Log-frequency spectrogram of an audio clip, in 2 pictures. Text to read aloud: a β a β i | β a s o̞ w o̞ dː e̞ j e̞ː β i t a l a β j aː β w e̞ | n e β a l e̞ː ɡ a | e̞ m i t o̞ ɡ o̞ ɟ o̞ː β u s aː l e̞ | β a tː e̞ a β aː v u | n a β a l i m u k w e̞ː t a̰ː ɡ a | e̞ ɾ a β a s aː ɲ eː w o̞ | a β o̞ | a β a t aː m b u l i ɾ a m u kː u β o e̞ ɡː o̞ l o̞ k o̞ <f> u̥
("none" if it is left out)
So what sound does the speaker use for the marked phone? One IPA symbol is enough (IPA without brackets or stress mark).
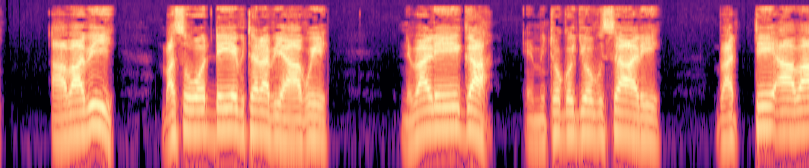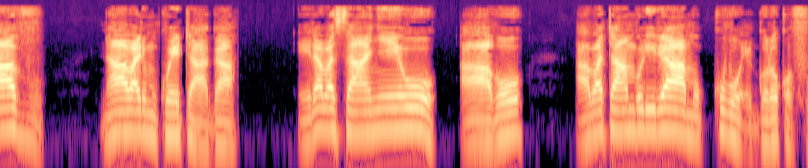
f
